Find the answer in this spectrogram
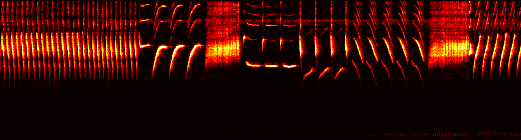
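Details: Canary training song with a fast rolled trill, then varied whistled slurs and short buzzy rolls. It ends in a quick run of rising, sweeping notes.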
